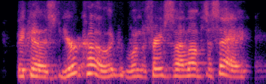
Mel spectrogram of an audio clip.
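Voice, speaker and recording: A man with an American accent speaks fairly quickly. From US. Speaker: tech conference speaker. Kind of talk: technical talk. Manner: fast; animated.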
